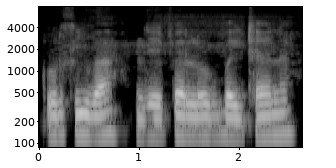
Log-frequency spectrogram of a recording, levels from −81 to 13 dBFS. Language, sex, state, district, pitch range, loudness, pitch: Bhojpuri, male, Uttar Pradesh, Gorakhpur, 115-125 Hz, -19 LUFS, 120 Hz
